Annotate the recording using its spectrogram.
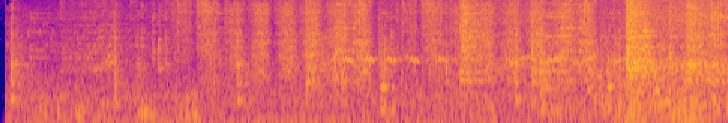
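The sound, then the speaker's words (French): Busy construction work on a building site as a legion sets to work: wood being sawed with a rasping back-and-forth stroke, mixed with repeated sharp knocks like hammer blows, steady, with no talking. “Le marteau, c'est pour les clous, pas pour les doigts.”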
